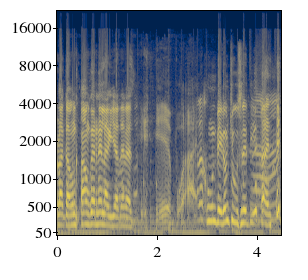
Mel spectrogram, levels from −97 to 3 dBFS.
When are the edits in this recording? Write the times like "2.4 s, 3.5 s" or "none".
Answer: none

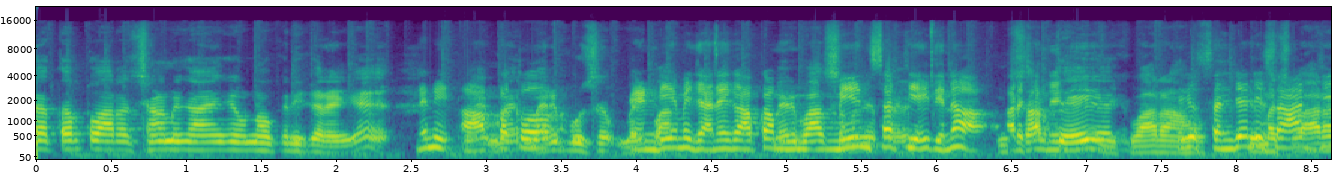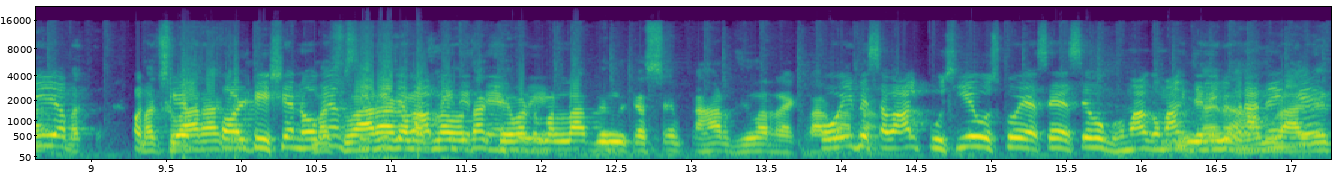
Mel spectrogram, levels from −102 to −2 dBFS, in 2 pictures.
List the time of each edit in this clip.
7.2 s

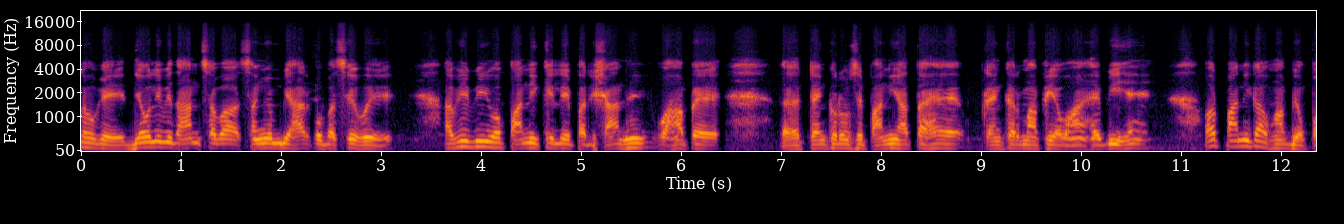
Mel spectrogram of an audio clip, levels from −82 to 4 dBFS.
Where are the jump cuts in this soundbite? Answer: none

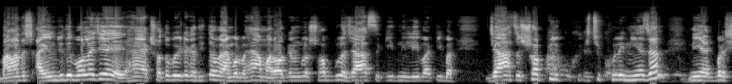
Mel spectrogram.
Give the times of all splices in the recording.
none

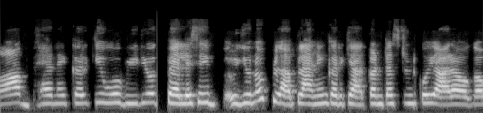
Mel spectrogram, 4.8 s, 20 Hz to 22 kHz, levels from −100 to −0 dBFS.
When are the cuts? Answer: 1.6 s, 3.6 s

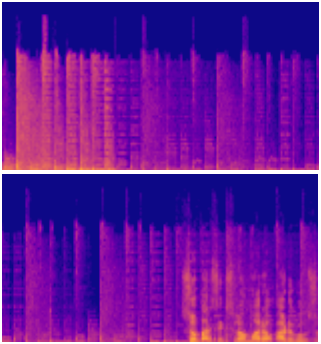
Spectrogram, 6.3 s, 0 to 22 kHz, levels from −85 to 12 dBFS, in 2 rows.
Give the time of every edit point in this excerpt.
1.2 s, 4.9 s

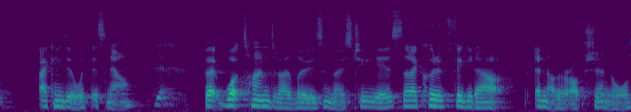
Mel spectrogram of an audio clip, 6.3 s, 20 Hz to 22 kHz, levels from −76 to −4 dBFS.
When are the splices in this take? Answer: none

